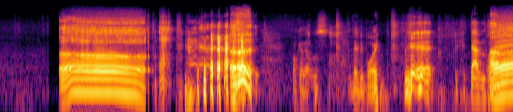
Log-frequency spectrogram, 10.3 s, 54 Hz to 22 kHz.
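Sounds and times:
person burping: 1.2 - 3.6, 4.5 - 5.2, 8.2 - 8.7, 9.8 - 10.2
laughter-like vocal sounds: 3.6 - 5.0, 8.1 - 8.7
speech: 4.0 - 5.2, 6.3 - 8.8, 9.4 - 10.2.

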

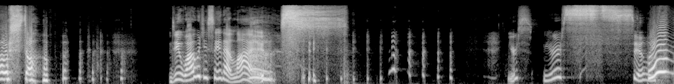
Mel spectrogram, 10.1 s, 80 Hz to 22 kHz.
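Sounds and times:
speech: 0.0 - 0.8, 2.6 - 4.8, 8.2 - 8.8, 9.6 - 10.1
voice imitating a snake hiss: 8.5 - 9.5.

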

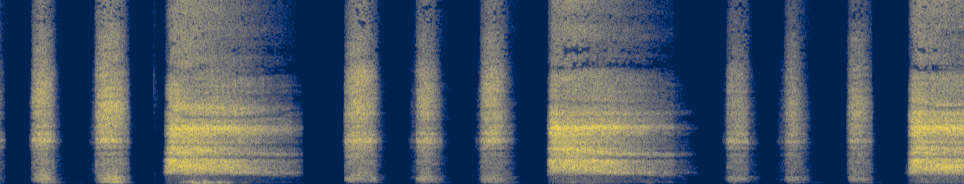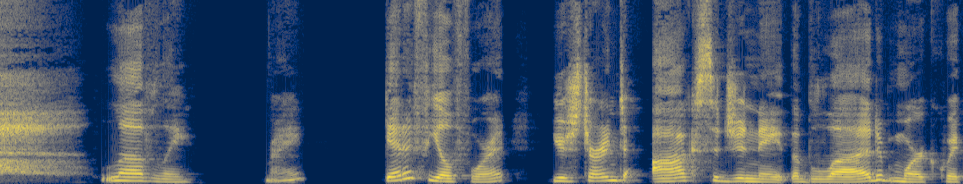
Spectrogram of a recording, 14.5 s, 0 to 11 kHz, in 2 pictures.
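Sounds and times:
sharp sniffed inhales of paced breathing: 0.0 - 7.9
loud breathy exhale of paced breathing: 0.3 - 7.9
speech: 8.0 - 14.4.

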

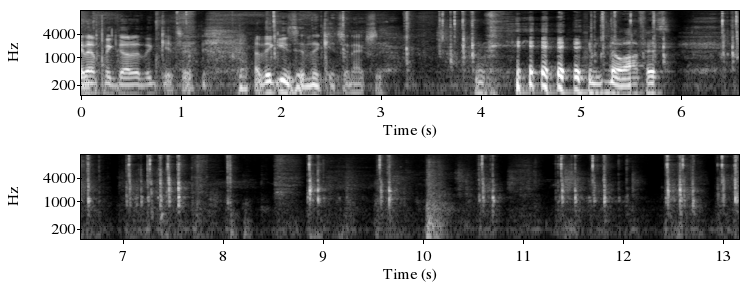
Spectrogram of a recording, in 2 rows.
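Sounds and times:
speech: 0.0 - 3.3, 3.9 - 6.2
laughter: 1.0 - 2.4, 3.9 - 5.5
loud computer keyboard clacking: 1.8 - 4.0, 5.0 - 8.2, 8.8 - 9.8, 10.5 - 13.1.

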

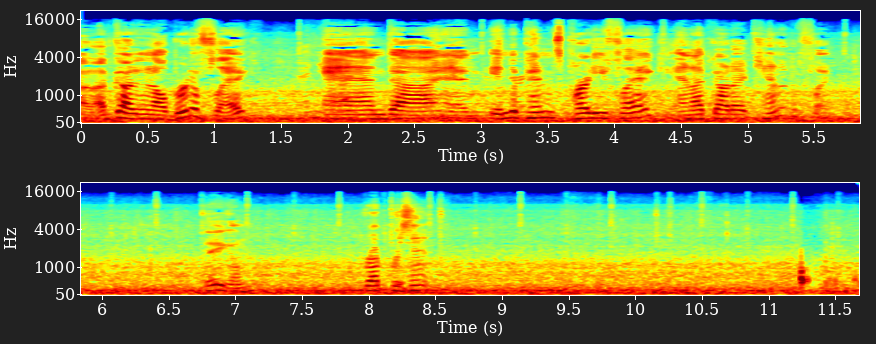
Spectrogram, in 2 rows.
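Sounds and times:
convoy of cars driving past: 0.0 - 11.6
speech: 0.1 - 5.8, 6.8 - 7.2, 8.0 - 8.6.

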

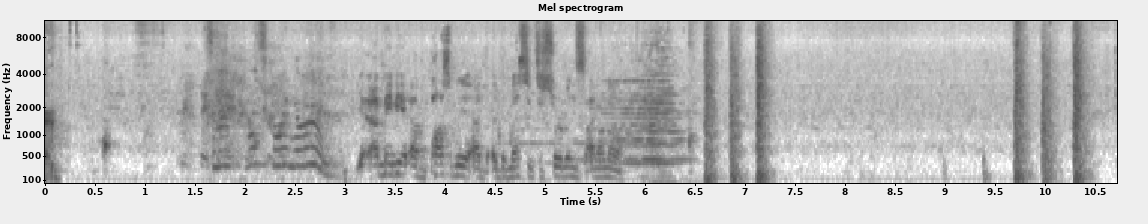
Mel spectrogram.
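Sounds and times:
speech: 0.0 - 0.2, 1.6 - 6.5
heavy pounding knocks on a door: 6.6 - 7.3, 9.7 - 10.5.

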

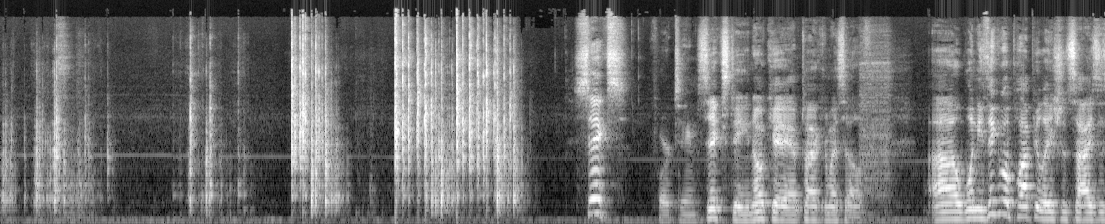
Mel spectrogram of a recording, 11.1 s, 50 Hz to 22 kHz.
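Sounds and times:
dice rolling on a hard tabletop: 1.8 - 5.3
speech: 5.8 - 11.0.

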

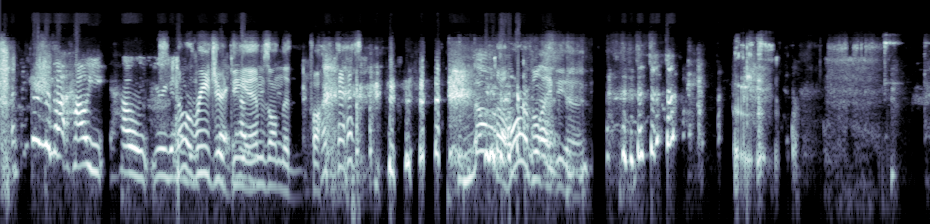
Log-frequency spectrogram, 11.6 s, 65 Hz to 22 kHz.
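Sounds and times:
speech: 0.1 - 9.8
laughter: 2.0 - 9.2
person burping: 9.2 - 10.0
rasping belch: 9.2 - 10.0.

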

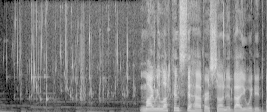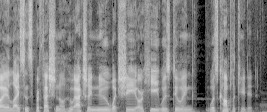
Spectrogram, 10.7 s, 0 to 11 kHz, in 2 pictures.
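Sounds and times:
coffee machine dripping slowly with low mechanical hum: 0.0 - 4.8
speech: 2.8 - 10.6.

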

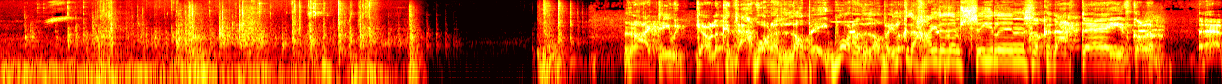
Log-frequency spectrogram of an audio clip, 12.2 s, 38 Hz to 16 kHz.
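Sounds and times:
heavy front door being opened with rattling and scraping: 0.0 - 6.2
speech: 6.3 - 12.2.

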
